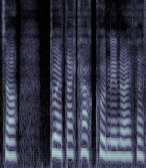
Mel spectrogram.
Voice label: "cacwn", Welsh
